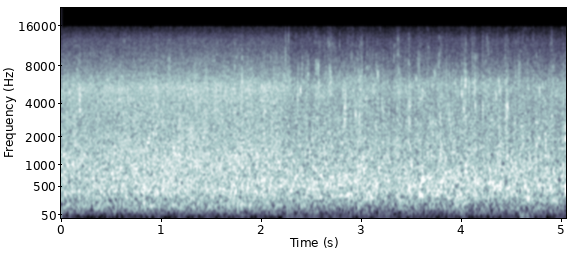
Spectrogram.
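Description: Small rocky mountain stream running over rocks and a little cascade: a steady rush of water.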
